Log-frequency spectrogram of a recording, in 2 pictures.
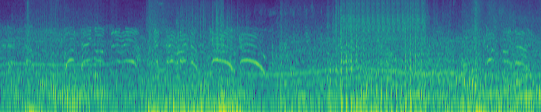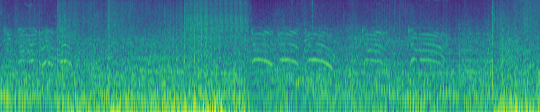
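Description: A snowmobile engine drones steadily.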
